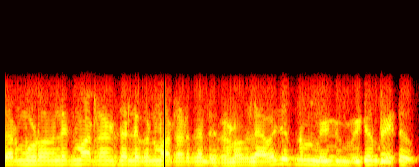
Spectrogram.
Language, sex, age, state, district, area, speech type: Telugu, male, 45-60, Andhra Pradesh, Kadapa, rural, conversation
